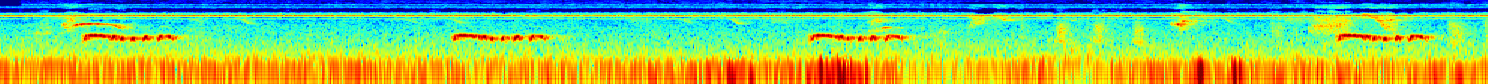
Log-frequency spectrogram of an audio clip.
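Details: Zebra dove giving soft, gentle trilled coos, each a short wavering warble repeated roughly every two and a half seconds, over a steady high electronic whine, faint small-bird chirps and low background rumble.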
